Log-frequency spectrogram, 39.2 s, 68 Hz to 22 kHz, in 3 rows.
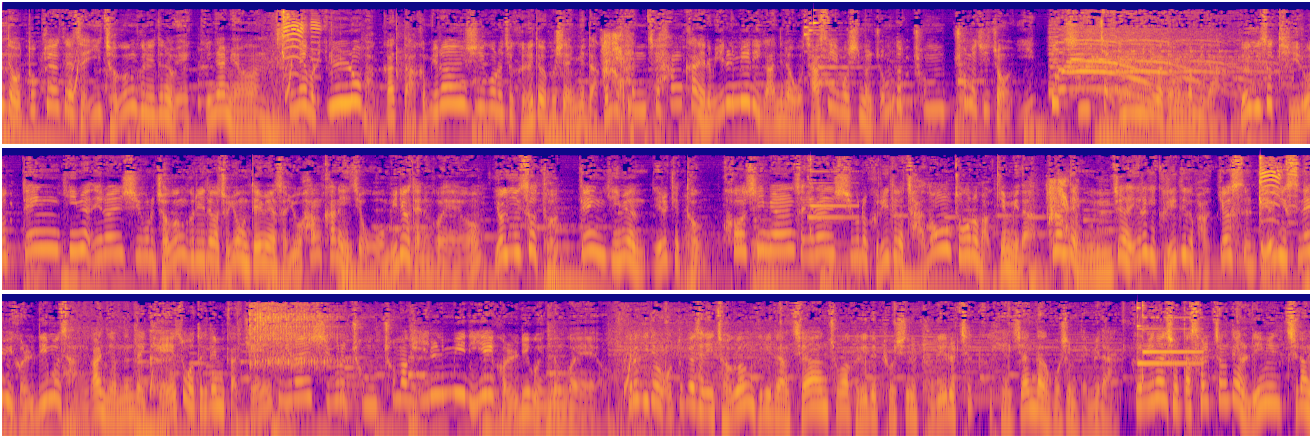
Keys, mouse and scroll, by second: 0.1 e, 0.2 right click, 3.8 1, 8.7 scroll up 1, 9.3 scroll up 1, 9.8 scroll down 1, 10.2 scroll up 1, 10.7 1, 11.0 right click, 11.1 click, 11.8 click, 13.0-13.5 scroll down 2, 14.6 scroll down 1, 18.5 scroll up 1, 19.1 scroll up 1, 19.8-20.3 scroll up 2, 20.8 middle click, 26.6 1, 26.8 right click, 28.5 scroll down 1, 28.9 middle click, 29.7 middle click, 30.0 middle click, 36.5 click.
